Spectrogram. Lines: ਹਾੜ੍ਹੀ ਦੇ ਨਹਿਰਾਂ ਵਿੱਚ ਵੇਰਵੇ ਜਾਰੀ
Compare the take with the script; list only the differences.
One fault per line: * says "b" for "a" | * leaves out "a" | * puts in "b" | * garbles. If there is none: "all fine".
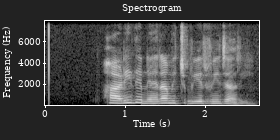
all fine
